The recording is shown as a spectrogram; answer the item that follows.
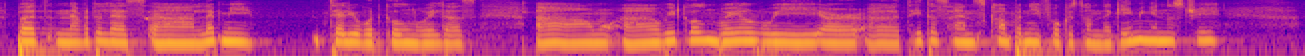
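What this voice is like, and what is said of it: Slightly shaky, tired voice. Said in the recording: “I already had a lot of talks during the last few days. That's why my voice is a bit shaky.”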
